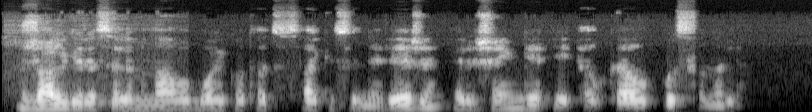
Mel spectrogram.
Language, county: Lithuanian, Kaunas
